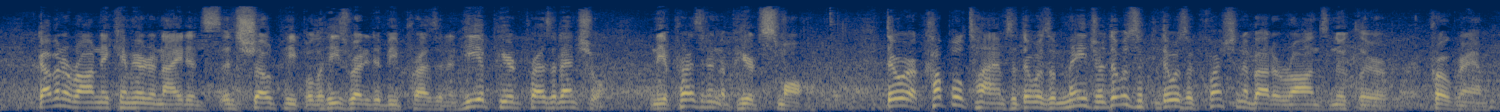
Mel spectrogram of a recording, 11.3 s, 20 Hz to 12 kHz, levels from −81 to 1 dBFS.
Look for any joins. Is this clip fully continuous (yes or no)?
yes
